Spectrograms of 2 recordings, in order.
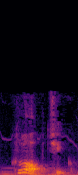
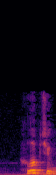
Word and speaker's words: Хлопчик: Но французы-музыканты не могли произносить «хэ», и у них получалось «клопчик», «клёп». Они не знали, что это значит, а певица была русской и знала, поэтому «хэ» она произносила жестко, как в слове, которое не печатали в Советском Союзе в книжках, но писали на заборах.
